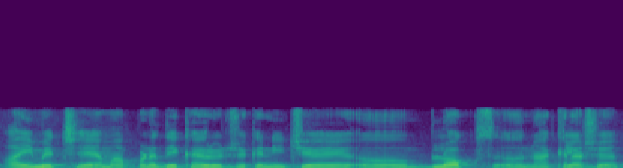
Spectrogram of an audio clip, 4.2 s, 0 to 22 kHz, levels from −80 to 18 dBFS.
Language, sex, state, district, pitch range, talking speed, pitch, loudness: Gujarati, male, Gujarat, Gandhinagar, 145-155 Hz, 200 wpm, 155 Hz, -17 LUFS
